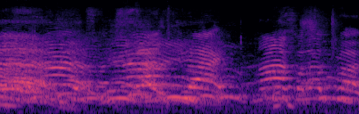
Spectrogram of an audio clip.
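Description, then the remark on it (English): A group of children chatter and shout over one another in a noisy, overlapping jumble of high-pitched voices, steady throughout. “Uh, uh children, hey, eh, well, stop. Uh, wait, wait, keep okay, quiet. Okay, keep quiet.”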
